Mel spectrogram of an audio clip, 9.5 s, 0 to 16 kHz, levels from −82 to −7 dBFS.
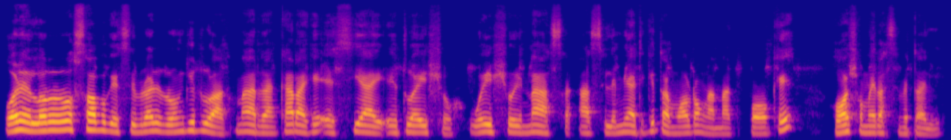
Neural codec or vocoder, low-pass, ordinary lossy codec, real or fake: autoencoder, 48 kHz, 128 numbers a frame, DAC-VAE, trained on Japanese speech; 14.4 kHz; none; fake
